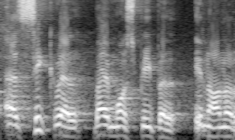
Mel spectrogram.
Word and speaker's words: SQL: a structured English-like query language, SEQUEL, which is pronounced as SQL naturally, which was subsequently standardized through an international standard organization, and that is now called SQL. It is still pronounced as SQL by most people in honor of the original one.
